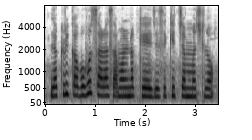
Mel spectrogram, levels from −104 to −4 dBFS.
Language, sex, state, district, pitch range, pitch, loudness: Hindi, female, Arunachal Pradesh, Longding, 250-275 Hz, 260 Hz, -13 LUFS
